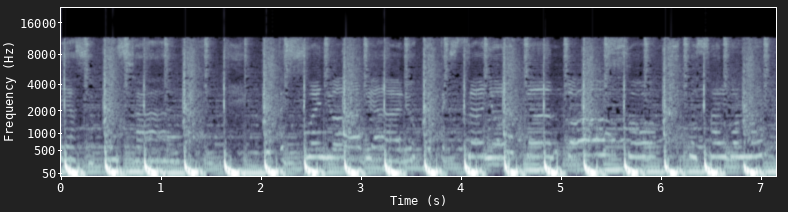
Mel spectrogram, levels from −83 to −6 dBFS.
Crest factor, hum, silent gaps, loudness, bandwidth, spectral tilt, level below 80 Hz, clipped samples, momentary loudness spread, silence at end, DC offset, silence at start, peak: 12 dB; none; none; -13 LUFS; 12 kHz; -5 dB/octave; -14 dBFS; under 0.1%; 1 LU; 0 s; under 0.1%; 0 s; 0 dBFS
